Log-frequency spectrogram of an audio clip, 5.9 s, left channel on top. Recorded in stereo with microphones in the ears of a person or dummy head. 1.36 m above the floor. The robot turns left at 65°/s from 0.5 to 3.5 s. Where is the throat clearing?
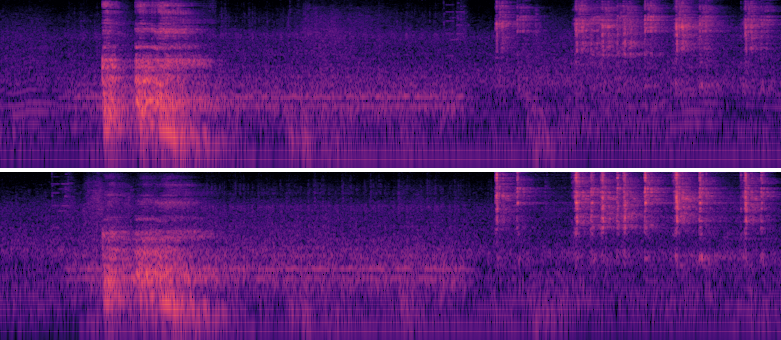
135° left, 0.6 m; by 1.6 s 75° left, 0.6 m.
